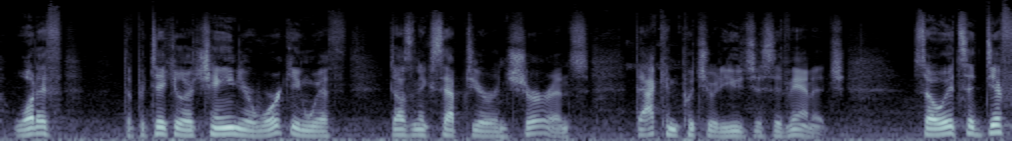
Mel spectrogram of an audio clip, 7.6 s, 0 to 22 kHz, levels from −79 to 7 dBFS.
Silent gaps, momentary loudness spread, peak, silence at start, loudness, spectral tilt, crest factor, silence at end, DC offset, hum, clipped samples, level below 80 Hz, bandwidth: none; 17 LU; -2 dBFS; 0 s; -22 LUFS; -5 dB/octave; 18 dB; 0 s; under 0.1%; none; under 0.1%; -44 dBFS; 17.5 kHz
